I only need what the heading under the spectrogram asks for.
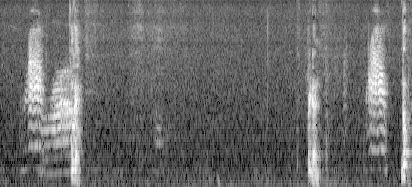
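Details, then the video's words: Demanding cat meowing at home, a long whining meow sliding into a second call, then after a pause several more quick meows in succession, with a person speaking briefly nearby. "My Demanding Cat!"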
